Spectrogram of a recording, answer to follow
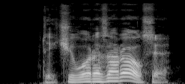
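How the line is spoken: Hissing in ear. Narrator (Russian): прошипел на ухо десятник

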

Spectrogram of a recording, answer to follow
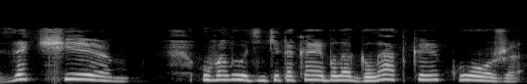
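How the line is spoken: Sobbing. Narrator (Russian): зарыдала

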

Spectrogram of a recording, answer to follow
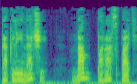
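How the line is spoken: Whispering. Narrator (Russian): прошептала Гермиона

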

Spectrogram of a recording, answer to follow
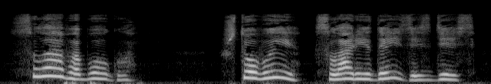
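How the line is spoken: Sighing. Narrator (Russian): вздохнула миссис Уильямс

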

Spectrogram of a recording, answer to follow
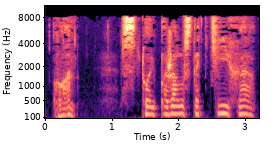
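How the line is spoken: Whisper. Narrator (Russian): прошептала Полумна

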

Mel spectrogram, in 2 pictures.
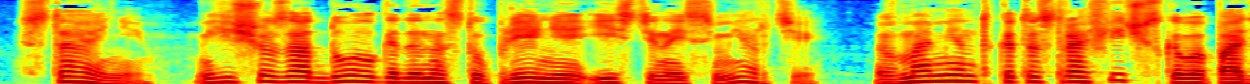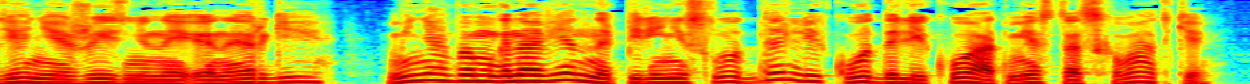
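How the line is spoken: Tired sigh, explaining. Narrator (Russian): устало вздохнув, принялась объяснять Кейтлин

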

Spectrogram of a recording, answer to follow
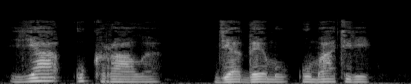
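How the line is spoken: Quiet. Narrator (Russian): она тихо сказала

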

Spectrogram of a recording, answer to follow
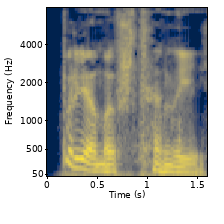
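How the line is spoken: Giggled. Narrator (Russian): хихикнул Гамильтон

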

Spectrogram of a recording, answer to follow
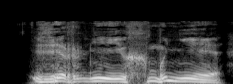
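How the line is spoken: Howl. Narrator (Russian): взвыл Эд

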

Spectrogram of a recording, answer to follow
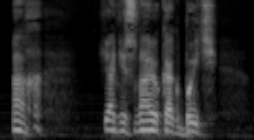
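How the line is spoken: Moan after short pause. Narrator (Russian): После маленькой паузы простонала Анжела

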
